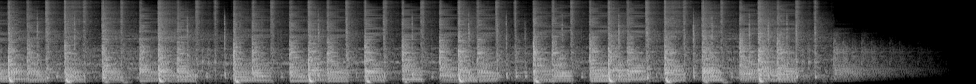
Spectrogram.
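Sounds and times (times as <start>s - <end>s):
intense industrial tech music: 0.0s - 9.1s.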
